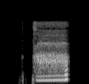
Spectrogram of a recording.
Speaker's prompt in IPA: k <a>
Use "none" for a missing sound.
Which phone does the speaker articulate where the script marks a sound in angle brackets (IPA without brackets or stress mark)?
a̤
